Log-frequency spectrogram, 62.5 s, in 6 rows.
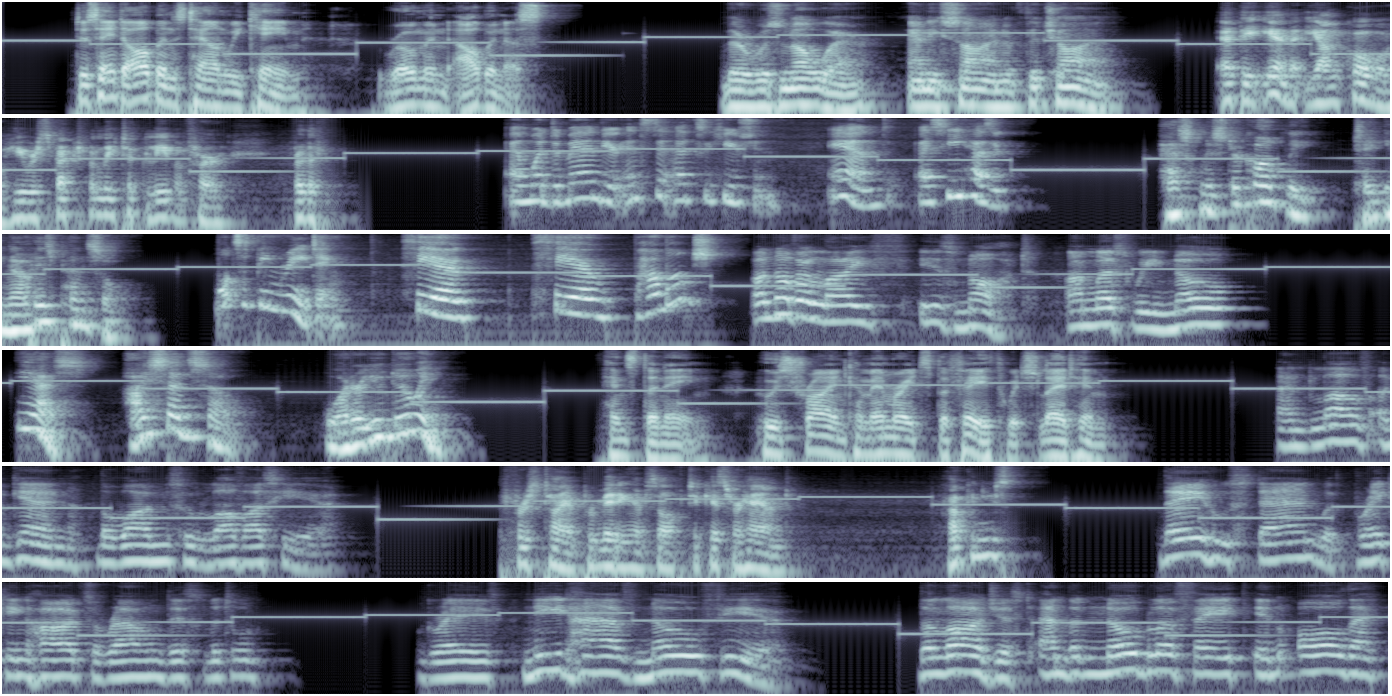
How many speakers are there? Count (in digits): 7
